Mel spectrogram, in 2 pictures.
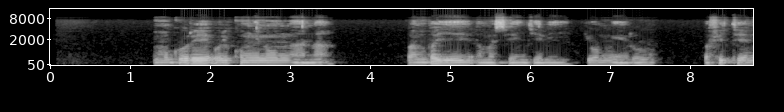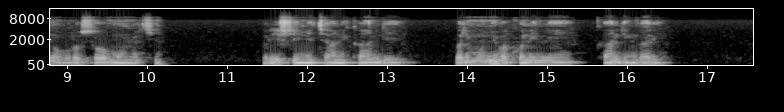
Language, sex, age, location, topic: Kinyarwanda, female, 18-24, Kigali, health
